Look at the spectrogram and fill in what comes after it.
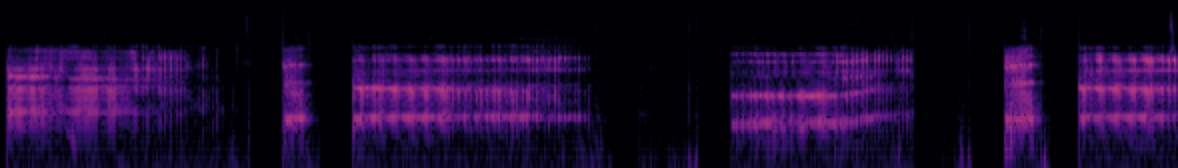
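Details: Stock sound-effect recordings of burping: a series of long, croaking, voiced belches separated by short gaps.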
